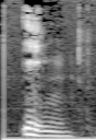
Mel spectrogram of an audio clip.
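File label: "ing7", Teochew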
